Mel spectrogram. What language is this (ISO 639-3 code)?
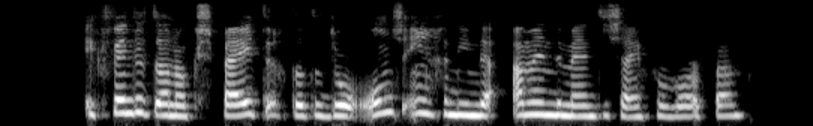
nld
